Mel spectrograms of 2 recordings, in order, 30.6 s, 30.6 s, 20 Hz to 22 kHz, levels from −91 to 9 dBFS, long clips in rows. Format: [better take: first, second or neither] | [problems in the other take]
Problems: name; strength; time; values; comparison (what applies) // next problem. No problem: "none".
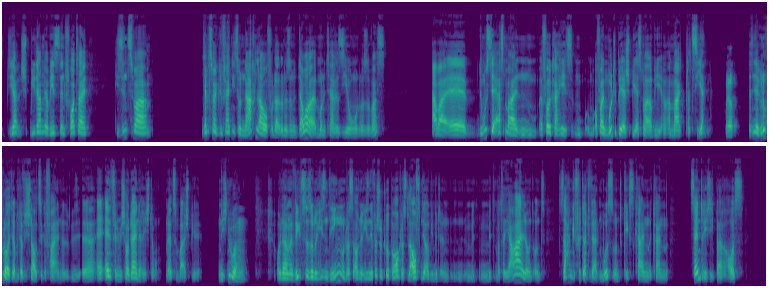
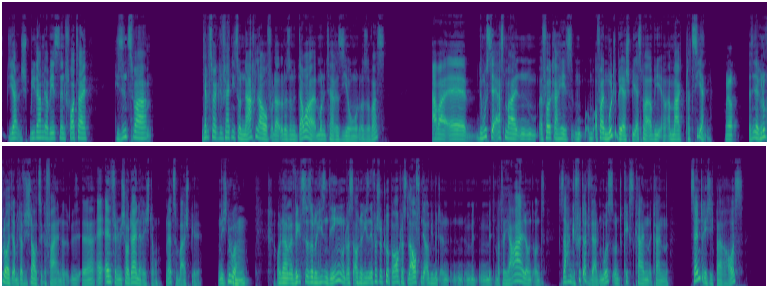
second | thin; somewhat; fading below 300 Hz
